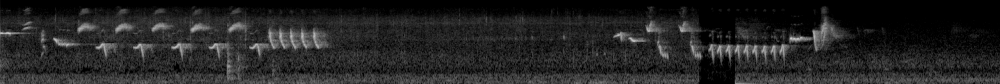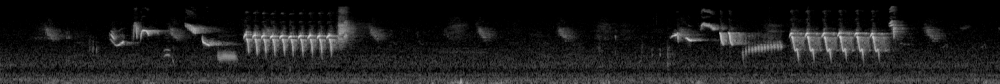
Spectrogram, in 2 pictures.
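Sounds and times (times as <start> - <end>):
songbird singing whistles: 0.0 - 3.3, 6.0 - 8.5, 16.7 - 19.4.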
